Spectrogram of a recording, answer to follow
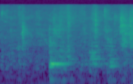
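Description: Spatula knocking against a speckled enamelware roasting pan while caramel popcorn is scraped out. The pan rings with a short, clear tone about three-quarters of a second in, then more faintly near the end.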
